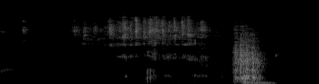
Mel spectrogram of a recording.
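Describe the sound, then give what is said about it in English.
Dice rolled in a tabletop game rattle and tumble across a hard tabletop for over a second, followed by a louder, sharper clatter as they settle. Fairly loud, with no voices. “The dice got you see the engines on the enemy ship start to brighten up a little bit.”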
